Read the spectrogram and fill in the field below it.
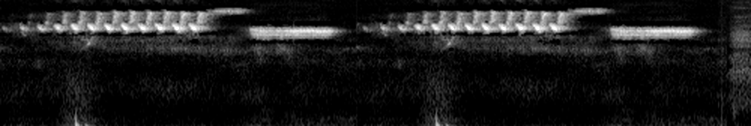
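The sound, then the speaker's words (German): A small seed-eating farmland bird sings a rapid series of high, bright chirps ending in a sustained buzzy trill, repeated twice in the same pattern, clear with no voices. “Erstens singt er sehr schön, kann ich leider nicht nachmachen, aber könnt ihr ja vielleicht äh, nachträglich noch einspielen.”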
